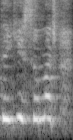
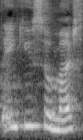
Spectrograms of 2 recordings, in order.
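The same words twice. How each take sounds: First: It is said in an overexcited, gushing way. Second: It is said in a warm but composed way. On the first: The person seems insecure and needs validation. The speaker calls it wrong. "don't overdo it" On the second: The person is gracious but self-confident. The speaker calls it right. "if you want to be nicer and you still have self-confidence"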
